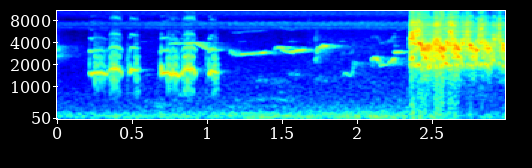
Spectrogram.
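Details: Oriental magpie-robin song meant to call a rival to fight, with warbled lower notes and a sequence of thin sliding whistles, cut off by a loud harsh buzzing rasp.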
